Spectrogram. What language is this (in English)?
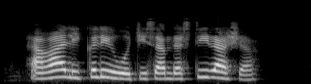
Pashto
